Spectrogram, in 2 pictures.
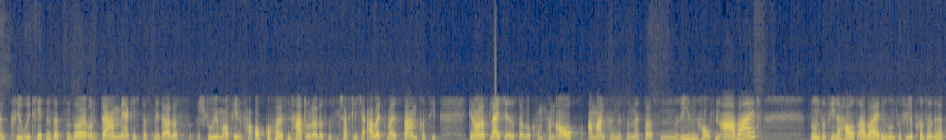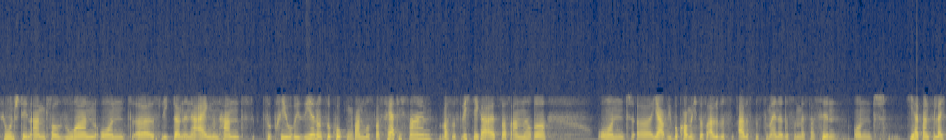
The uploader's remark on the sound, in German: Telefoninterview.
